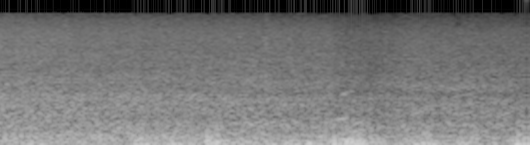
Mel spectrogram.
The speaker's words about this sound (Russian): Вот так, друзья, стою на собачьем пляже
